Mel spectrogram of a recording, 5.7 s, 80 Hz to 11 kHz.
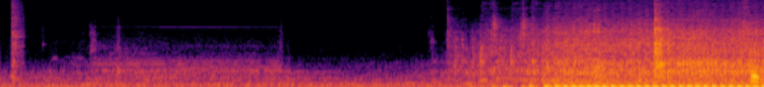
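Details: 2021–2022 Honda Beat Deluxe scooter after replacing the noisy fuel pump; quiet, then catches and settles into strong, steady, even idle, running healthy.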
